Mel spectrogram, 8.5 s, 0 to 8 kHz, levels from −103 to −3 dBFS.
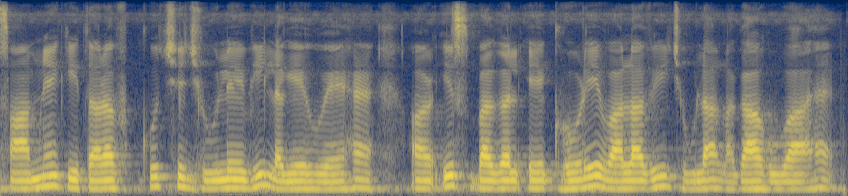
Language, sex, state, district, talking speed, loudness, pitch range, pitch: Hindi, male, Jharkhand, Ranchi, 140 wpm, -16 LUFS, 120-130 Hz, 125 Hz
